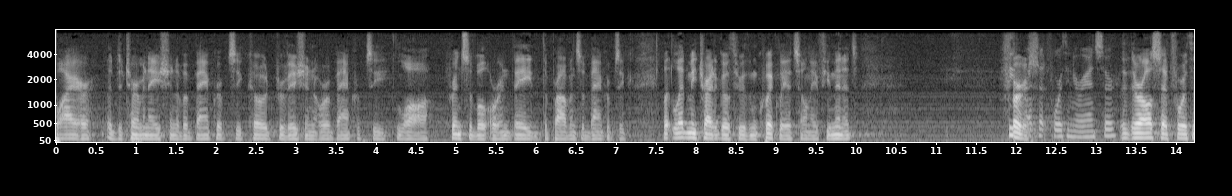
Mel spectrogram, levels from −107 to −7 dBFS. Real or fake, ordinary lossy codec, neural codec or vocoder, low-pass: fake; Opus, 64 kbps; vocoder, 22.05 kHz, 80 mel bands, Vocos; 7.2 kHz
